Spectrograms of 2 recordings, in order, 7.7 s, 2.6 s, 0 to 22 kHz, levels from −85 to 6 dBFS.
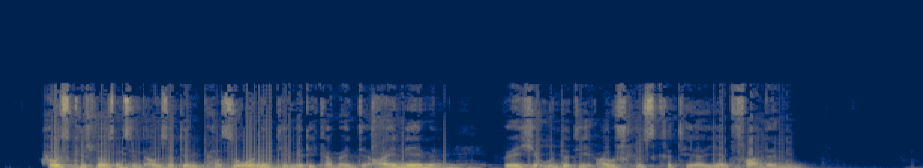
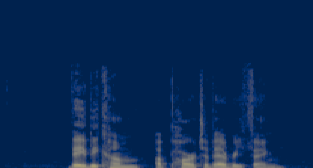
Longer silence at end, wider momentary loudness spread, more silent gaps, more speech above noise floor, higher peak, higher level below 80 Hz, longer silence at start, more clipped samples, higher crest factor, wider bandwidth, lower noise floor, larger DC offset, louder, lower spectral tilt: first, 1 s vs 0.3 s; second, 10 LU vs 13 LU; neither; first, 51 dB vs 44 dB; first, -6 dBFS vs -14 dBFS; first, -50 dBFS vs -70 dBFS; second, 0.35 s vs 0.55 s; neither; about the same, 20 dB vs 22 dB; second, 11.5 kHz vs 13.5 kHz; about the same, -75 dBFS vs -78 dBFS; neither; first, -25 LUFS vs -34 LUFS; about the same, -5.5 dB/octave vs -6.5 dB/octave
